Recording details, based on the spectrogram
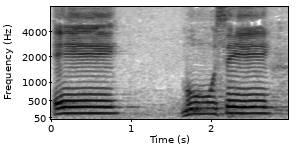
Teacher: كبرى بين الالف والياء تماما يعني 50% الف 50% ياء شوف شوف شوف الفم الفم مفتوح وبنفس الوقت وسط اللسان ايه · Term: الاماله الكبرى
